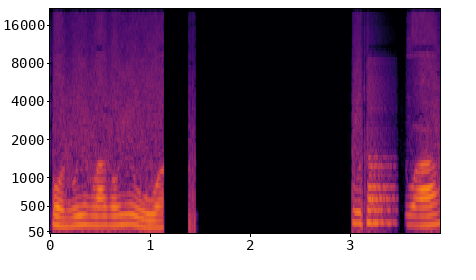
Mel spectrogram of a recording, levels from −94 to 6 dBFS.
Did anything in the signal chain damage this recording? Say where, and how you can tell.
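Yes. A sample-format conversion likely rounded the speech to about 5 bits without dither, leaving grainy distortion that tracks the voice, roughly 20 dB below it, throughout.

At playback, a buffer or thread likely stalled: output drops to silence from 1.13 to 1.39 s, about 250 ms, then the speech resumes.

AAC frame loss with concealment hit the codec stream from 3.21 to 3.70 s. The decoder patched about 340 ms, roughly eight frames' worth, from the last good spectrum.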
